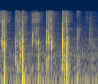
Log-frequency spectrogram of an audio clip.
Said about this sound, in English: I'm gonna pull a few cards.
